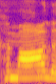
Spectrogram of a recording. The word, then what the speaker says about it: Kamala: Isn't it Camelina or something like that? I don't know how to say it. Camel Toe Harris, yeah, but what's the proper name? I have no idea. Kamala, that's it.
